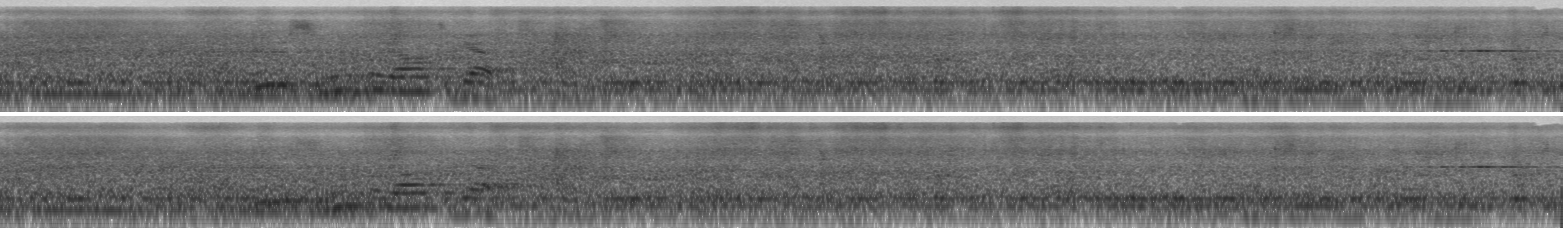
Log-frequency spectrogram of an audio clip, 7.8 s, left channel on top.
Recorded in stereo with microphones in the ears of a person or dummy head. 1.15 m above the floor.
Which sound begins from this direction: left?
A woman speaking, at 1.3 s.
